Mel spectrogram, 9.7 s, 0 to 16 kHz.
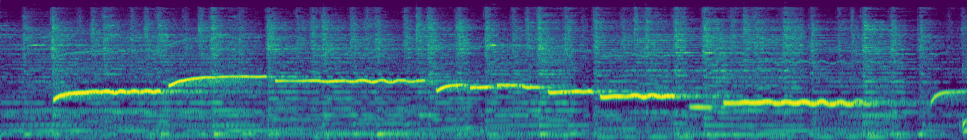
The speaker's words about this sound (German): Die 1989 geborene Australierin hat als Kind einfach gerne gepfiffen. Und immer mehr gepfiffen irgendwann ganze Filmsoundtracks.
